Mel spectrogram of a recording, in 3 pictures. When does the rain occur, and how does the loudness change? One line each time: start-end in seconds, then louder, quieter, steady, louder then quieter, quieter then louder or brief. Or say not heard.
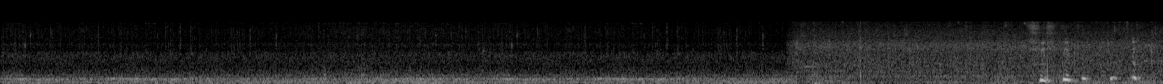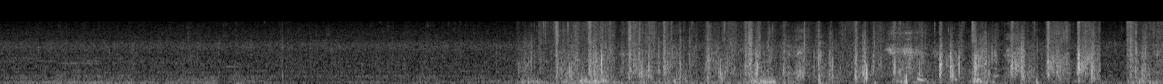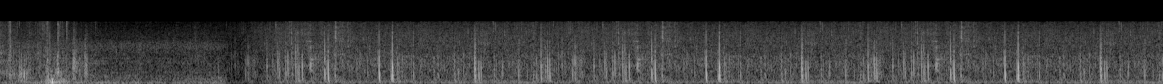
0.0-34.8 louder.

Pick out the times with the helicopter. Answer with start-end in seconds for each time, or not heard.
not heard.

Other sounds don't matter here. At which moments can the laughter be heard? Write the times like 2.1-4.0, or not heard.
10.2-11.4, 20.4-21.9.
